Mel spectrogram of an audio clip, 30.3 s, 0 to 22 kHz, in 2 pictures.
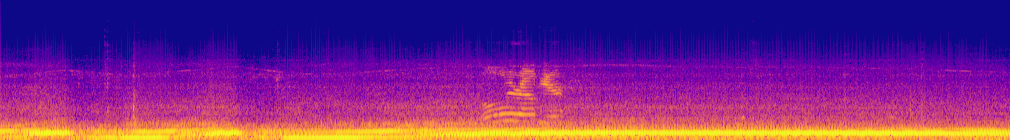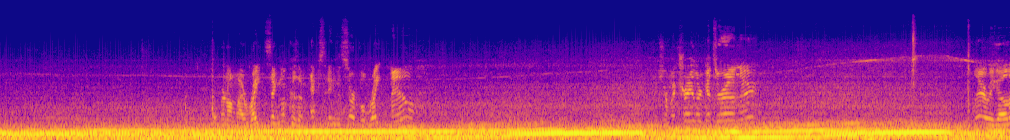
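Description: Cummins ISX diesel engine of a 2008 Kenworth W900L truck running under load, heard from inside the cab. Its pitch steps through gear changes in the first few seconds and again in the second half, and holds steady in between.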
